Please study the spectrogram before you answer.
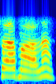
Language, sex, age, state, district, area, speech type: Kashmiri, female, 18-30, Jammu and Kashmir, Anantnag, urban, conversation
